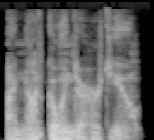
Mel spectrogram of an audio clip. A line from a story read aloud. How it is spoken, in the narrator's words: he says quietly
